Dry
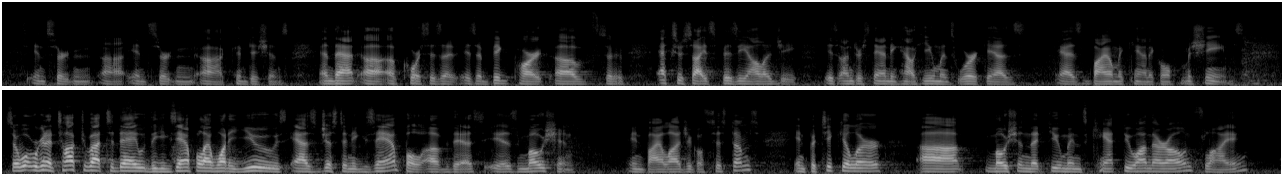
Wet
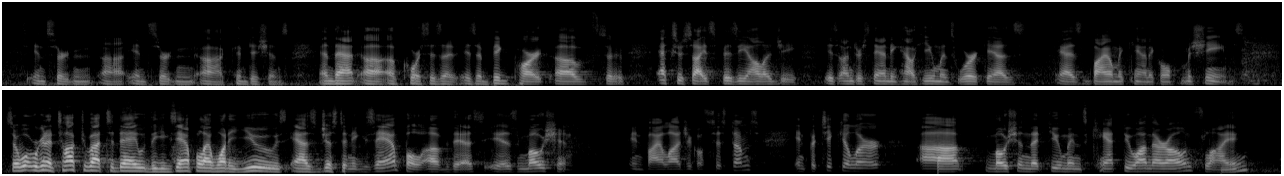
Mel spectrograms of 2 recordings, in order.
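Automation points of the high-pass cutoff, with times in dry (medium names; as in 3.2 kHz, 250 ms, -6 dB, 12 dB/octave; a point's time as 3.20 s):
65 Hz
from 5.21 s 200 Hz
from 16.23 s 530 Hz
from 18.43 s 1.1 kHz
from 22.16 s 480 Hz
from 24.99 s 210 Hz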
